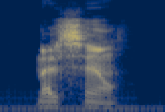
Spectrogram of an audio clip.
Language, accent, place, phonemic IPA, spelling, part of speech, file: French, France, Lyon, /mal.se.ɑ̃/, malséant, adjective, LL-Q150 (fra)-malséant.wav
- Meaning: unseemly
